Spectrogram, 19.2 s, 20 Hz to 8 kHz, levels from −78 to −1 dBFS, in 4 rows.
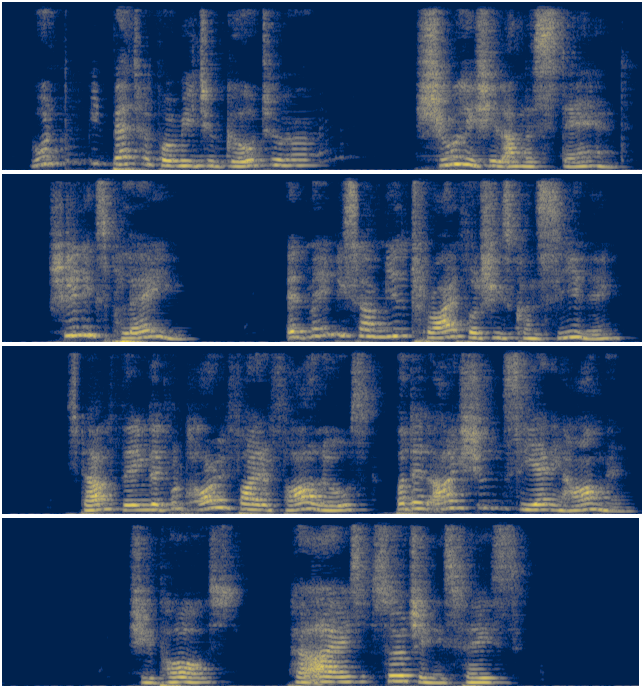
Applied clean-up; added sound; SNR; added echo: neural mask model DeepFilterNet 3.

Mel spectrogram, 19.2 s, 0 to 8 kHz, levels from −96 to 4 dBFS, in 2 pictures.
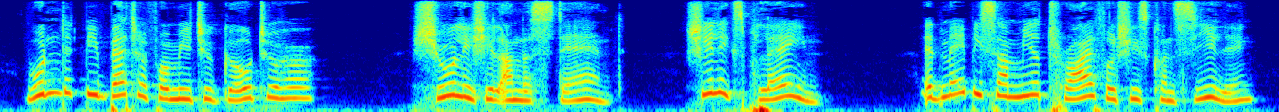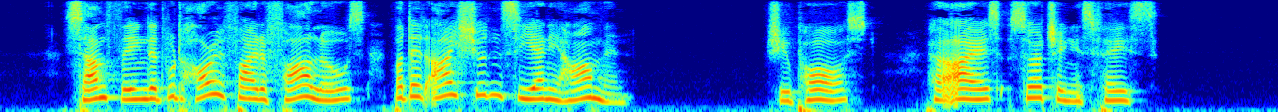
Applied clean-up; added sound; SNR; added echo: none; none; none; none.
